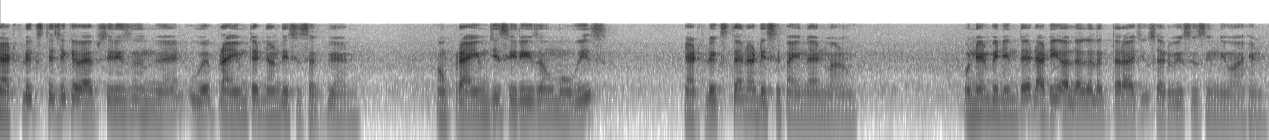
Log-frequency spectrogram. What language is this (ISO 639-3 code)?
snd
